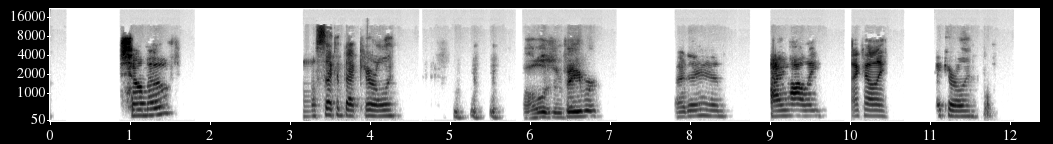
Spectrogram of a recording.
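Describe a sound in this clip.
Several voices take turns speaking calmly over an online call, in short phrases with pauses.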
